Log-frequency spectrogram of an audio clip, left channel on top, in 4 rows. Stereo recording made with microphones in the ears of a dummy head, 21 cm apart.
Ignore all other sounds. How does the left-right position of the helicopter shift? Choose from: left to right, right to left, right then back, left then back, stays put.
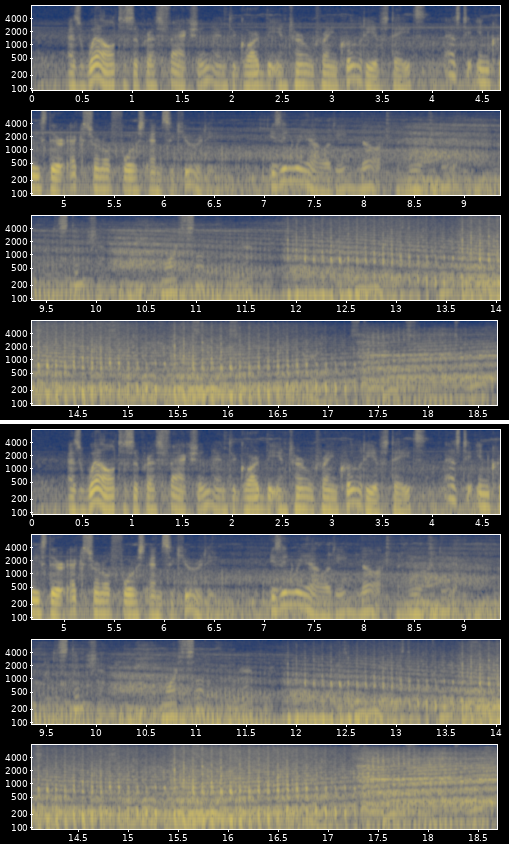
left to right.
